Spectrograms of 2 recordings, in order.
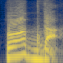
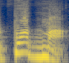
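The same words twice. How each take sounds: First: পদ্মা with a silent m, as "podda"; pause-stopped "pod-da" for পদ্মা; correct pronunciation. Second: Said in the usual way. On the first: Shown as a demonstration. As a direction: say পদ্মা with a doubled d, no m sound. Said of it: "এটা কি হবে বলেন তো". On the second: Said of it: "তাহলে এটা কি হবে বলেন তো".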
